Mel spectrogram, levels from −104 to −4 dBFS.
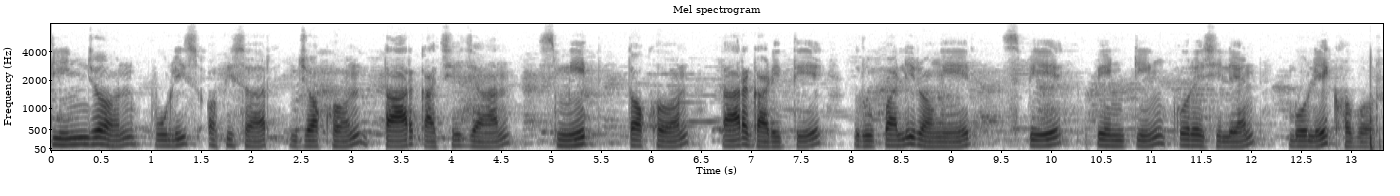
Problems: background sounds at intervals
